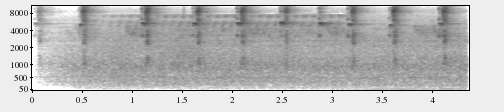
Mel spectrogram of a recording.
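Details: A young red squirrel in a backyard barks for unknown reasons, giving sharp, harsh barks about twice a second over a steady background hiss.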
